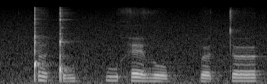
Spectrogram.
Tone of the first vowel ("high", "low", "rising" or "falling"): falling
